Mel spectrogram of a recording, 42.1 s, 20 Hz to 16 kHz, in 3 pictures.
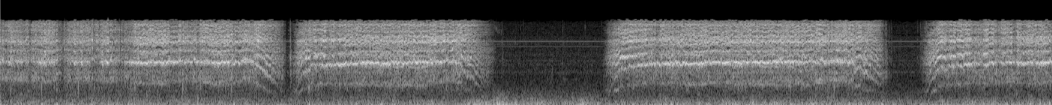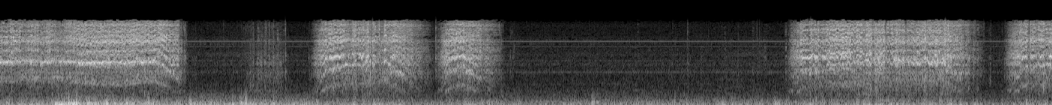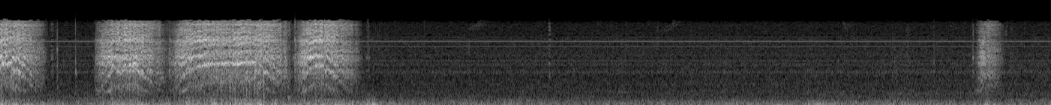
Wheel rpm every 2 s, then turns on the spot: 230, 180, 180, 30, 170, 150, 160, 220, 50, 110, 20, 0, 110, 120, 70, 150, 30, 0, 0, 0, 10.
16-18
